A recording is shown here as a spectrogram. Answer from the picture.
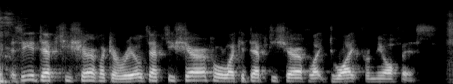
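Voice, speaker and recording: A man talks at a very fast pace. His voice sits at a fairly high pitch. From England. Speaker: podcast guest, fellow podcaster. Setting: phone call with headset microphone.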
